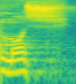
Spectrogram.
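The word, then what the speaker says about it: משה: está falando com Moisés em hebraico o nome de Moisés é moch e o nome de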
